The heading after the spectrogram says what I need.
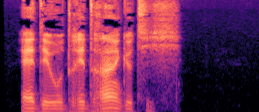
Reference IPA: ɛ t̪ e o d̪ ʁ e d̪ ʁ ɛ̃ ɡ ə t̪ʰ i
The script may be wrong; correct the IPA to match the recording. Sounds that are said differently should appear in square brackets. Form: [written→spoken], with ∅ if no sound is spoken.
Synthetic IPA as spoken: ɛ [t̪→d̪] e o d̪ ʁ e d̪ ʁ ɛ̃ ɡ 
